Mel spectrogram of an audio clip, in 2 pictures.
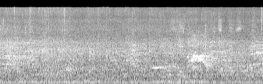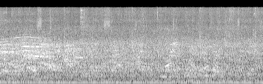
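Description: Indoor pool crowd noise at a swim meet: indistinct voices and shouts from spectators, echoing in the natatorium, over a steady low hum.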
